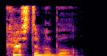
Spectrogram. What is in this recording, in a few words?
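"customable", British English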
